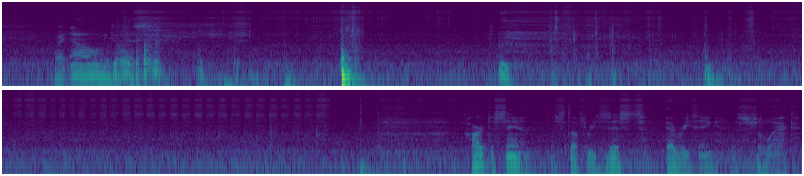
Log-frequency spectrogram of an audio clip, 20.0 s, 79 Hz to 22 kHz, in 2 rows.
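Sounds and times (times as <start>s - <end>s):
sanding scratching on wood: 10.2s - 14.1s.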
